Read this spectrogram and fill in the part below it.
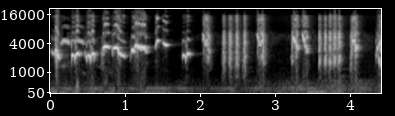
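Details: Oriental magpie-robin singing 'ngeplong' as a lure for a silent bird: opening string of sliding whistled notes, then clipped, noisy chips in quick clusters with brief gaps.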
